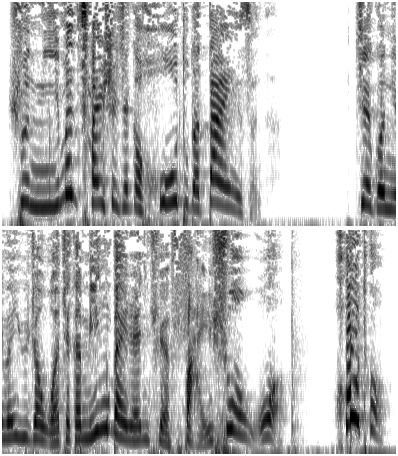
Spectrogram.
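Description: A woman's voice: on the high side, lively intonation, moderate pace, a little mellow. A woman storyteller voicing a proud, stubborn young noble girl in a cold, aloof manner.

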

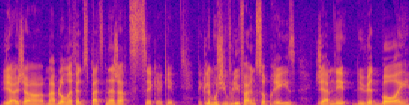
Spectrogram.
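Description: A man's voice: mid-range voice, fairly quick. A young man with a Québécois French accent, animatedly telling stories as a guest. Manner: animated, acts out quotes. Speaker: wrestling fan guest. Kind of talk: casual storytelling.

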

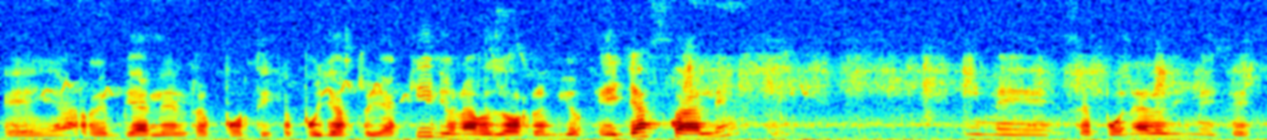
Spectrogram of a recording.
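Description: A man with a Mexican accent telling a story in casual chat, animated and swearing, acting out the dialogue. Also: fairly high pitch, brisk, vocal fry, a little hiss or hum, poor audio.

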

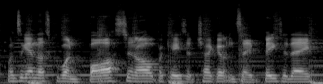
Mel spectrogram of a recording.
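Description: A man's voice: mid-range voice, steady tone, quick pace, music in the background. A man, a podcast host, delivering a scripted hard-sell sponsor ad.

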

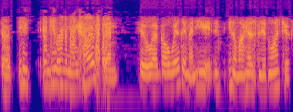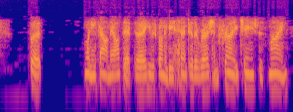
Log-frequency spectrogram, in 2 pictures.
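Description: An older woman calling in to a radio show over the phone, speaking softly and hesitantly. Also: low-pitched, steady tone, normal speed, no room sound. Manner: soft-spoken, hesitant. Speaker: caller. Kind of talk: call-in radio talk. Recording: tinny phone line, dry.

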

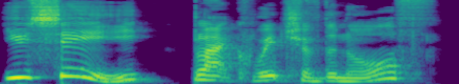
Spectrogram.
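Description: A man voicing a serene, dreamy witch who speaks slowly and calmly. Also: high voice, voice pushed up, exaggerated voice. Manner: slow, soft-spoken, serene.

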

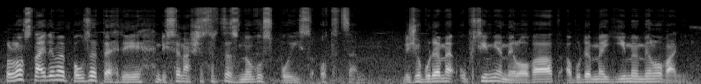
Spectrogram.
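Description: A man giving a devotional sermon and reading scripture aloud in an earnest, measured way. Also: mid-range voice, a little hiss or hum. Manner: earnest, measured reading with lively rises and falls. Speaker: preacher.

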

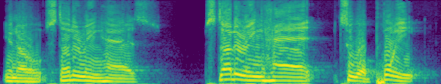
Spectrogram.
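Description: A man's voice: medium pitch, expressive, slow pace, poor audio. A man who stutters, giving a personal motivational talk, repeating words and restarting phrases with a constant "you know what I mean".

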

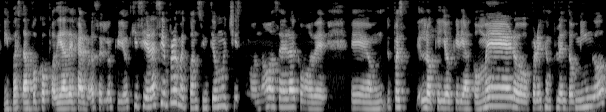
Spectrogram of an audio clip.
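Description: A young woman talking casually with a friend. She is easygoing and thoughtful, often pausing on small fillers as she finds her words. Her pitch is in a middle range for a woman. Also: fairly bright tone. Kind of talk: casual chat.

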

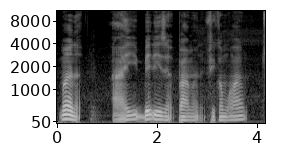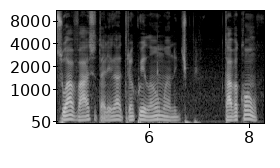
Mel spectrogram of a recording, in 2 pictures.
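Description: A man's voice: lowish voice, animated, a little slow, vocal fry, a little mellow, clean tone. A young man with a Brazilian Portuguese accent telling anecdotes in casual, slangy chat full of verbal tags. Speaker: rapper, podcast guest.

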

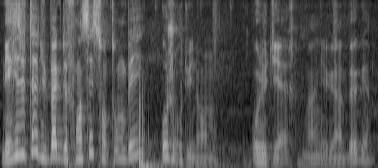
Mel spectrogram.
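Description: A man with a somewhat high voice runs a casual quiz segment on the radio. He reads each question and its lettered answers, counts down from three, then chats loosely with his co-hosts about the results. Soft music plays faintly behind him. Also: animated, fast talker, creaky. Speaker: quiz host.

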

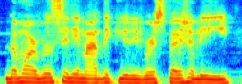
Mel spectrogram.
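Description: Male host, mid-pitched voice, easygoing casual chat, faint background music. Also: flat delivery, brisk, a little mellow. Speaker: podcast host.

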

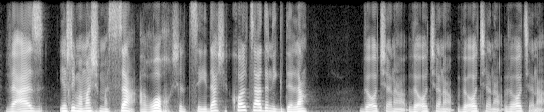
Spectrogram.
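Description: A woman in her thirties, a podcast guest, telling a personal story in an animated, rambling way full of fillers. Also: fairly low pitch, clean tone, no echo, clean studio sound. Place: podcast studio.

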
